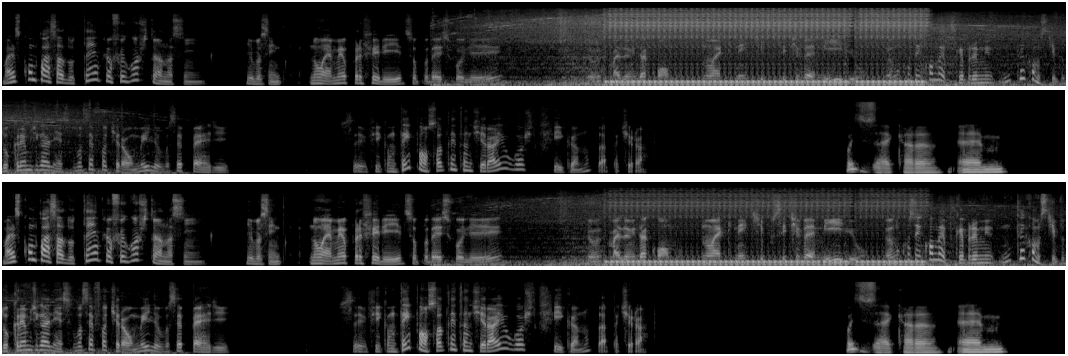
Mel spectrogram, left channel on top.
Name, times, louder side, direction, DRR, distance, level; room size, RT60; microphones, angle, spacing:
voice 1, 0.0-2.0 2.4-2.8 3.1-5.0 5.8-12.9 14.0-17.1, right 4 dB, 35° right, 0.8 m, -35 dB
sound 1, 4.3-12.4, left 4 dB, 40° left, 1.4 m, -30 dB
voice 2, 19.1-20.7, right 2 dB, 10° right, 0.3 m, -31 dB
open air
head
